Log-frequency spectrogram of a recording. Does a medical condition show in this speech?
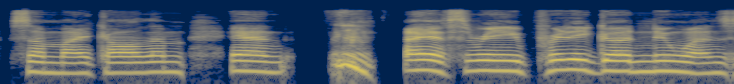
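Yes: primary lateral sclerosis.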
